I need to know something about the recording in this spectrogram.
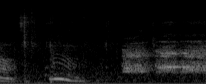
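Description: A rooster crowing: one long held call that starts a little after halfway and runs on past the end.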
